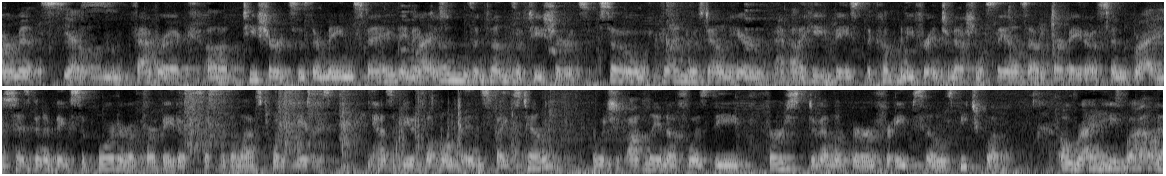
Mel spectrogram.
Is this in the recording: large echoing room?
no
